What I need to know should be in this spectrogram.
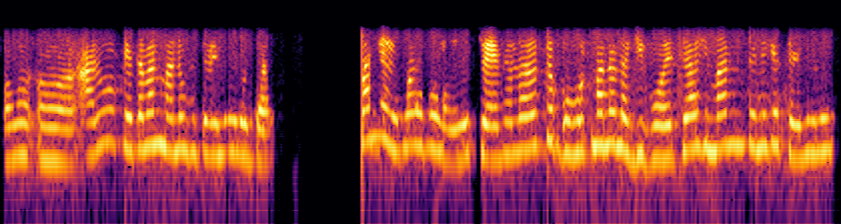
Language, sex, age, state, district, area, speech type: Assamese, female, 60+, Assam, Nagaon, rural, conversation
